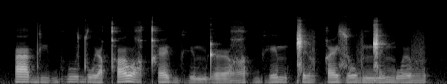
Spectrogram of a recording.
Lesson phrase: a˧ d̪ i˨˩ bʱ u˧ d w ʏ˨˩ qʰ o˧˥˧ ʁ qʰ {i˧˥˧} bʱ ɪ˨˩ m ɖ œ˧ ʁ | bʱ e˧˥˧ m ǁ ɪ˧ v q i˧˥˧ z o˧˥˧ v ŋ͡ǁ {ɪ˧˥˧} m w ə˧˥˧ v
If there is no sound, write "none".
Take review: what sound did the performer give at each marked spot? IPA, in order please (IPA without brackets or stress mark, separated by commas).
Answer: i˧˥˧, ɪ˧˥˧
